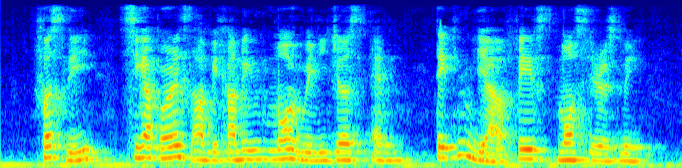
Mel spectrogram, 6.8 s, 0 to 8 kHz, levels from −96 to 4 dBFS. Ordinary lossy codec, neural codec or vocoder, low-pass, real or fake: AAC, 32 kbps; codec, 16 kHz, 4 kbps, FunCodec, trained on Chinese and English, 50 frames a second; 7.2 kHz; fake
